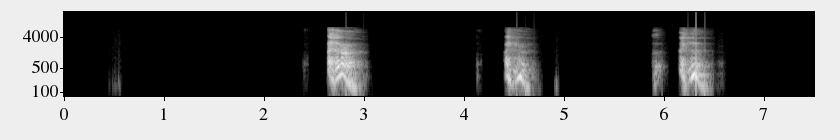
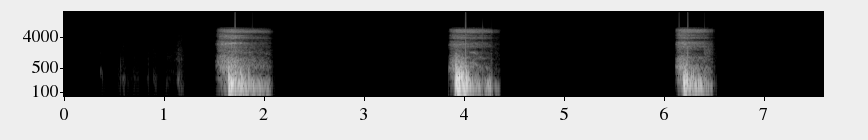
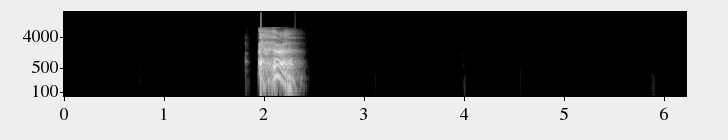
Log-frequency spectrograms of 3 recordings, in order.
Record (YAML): three_cough_length: 7.5 s
three_cough_amplitude: 28558
three_cough_signal_mean_std_ratio: 0.24
exhalation_length: 7.6 s
exhalation_amplitude: 18413
exhalation_signal_mean_std_ratio: 0.2
cough_length: 6.2 s
cough_amplitude: 27796
cough_signal_mean_std_ratio: 0.18
survey_phase: beta (2021-08-13 to 2022-03-07)
age: 45-64
gender: Male
wearing_mask: 'No'
symptom_none: true
smoker_status: Never smoked
respiratory_condition_asthma: false
respiratory_condition_other: false
recruitment_source: REACT
submission_delay: 1 day
covid_test_result: Negative
covid_test_method: RT-qPCR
